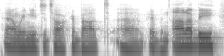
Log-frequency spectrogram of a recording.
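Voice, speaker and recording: A man's voice: medium pitch, fairly even intonation, fast talker, mellow. A man from Sweden whose first language is Swedish, hosting a livestream and answering viewer questions thoughtfully, with frequent fillers and restarts. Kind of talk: casual livestream Q&A.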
